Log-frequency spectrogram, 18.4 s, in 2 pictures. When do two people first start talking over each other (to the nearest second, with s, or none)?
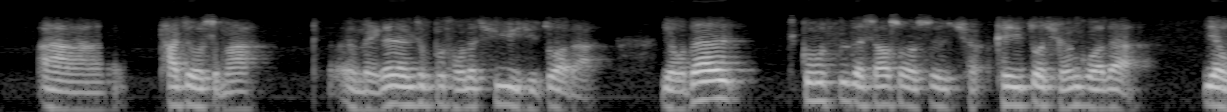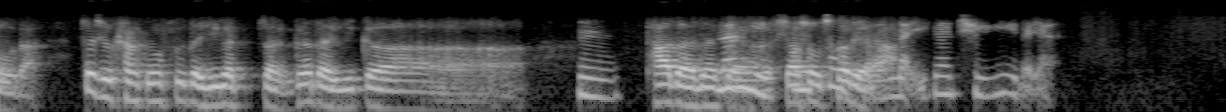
15 s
